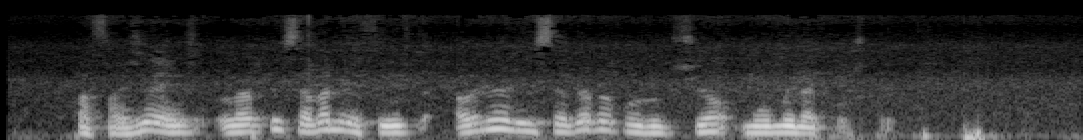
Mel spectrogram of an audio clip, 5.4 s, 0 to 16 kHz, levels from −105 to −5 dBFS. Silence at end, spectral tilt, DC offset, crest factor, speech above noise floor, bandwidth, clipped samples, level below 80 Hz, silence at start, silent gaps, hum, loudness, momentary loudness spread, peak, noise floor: 0.45 s; -10 dB/octave; under 0.1%; 18 dB; 26 dB; 10.5 kHz; under 0.1%; -52 dBFS; 0.35 s; none; none; -32 LUFS; 15 LU; -16 dBFS; -57 dBFS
